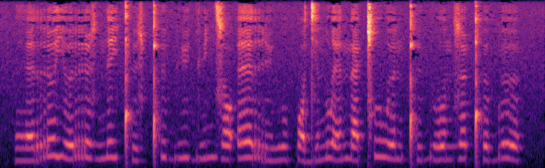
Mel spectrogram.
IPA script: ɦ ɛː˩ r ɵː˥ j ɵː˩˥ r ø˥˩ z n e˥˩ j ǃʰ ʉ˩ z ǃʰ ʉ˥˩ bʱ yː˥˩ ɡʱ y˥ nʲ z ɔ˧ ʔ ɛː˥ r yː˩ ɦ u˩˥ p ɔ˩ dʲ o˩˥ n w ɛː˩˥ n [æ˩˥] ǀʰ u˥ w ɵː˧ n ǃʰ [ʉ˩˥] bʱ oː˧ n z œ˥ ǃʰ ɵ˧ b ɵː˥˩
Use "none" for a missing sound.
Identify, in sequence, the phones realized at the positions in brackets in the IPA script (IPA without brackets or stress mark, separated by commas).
æ˩˥, ʉ˩˥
